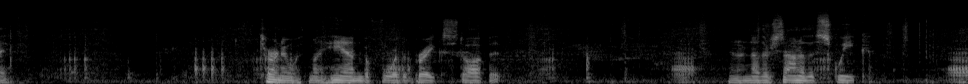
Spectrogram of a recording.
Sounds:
mechanisms
pawl

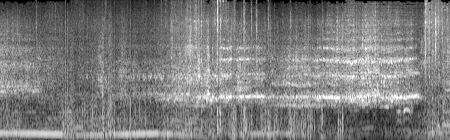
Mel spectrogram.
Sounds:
car passing by

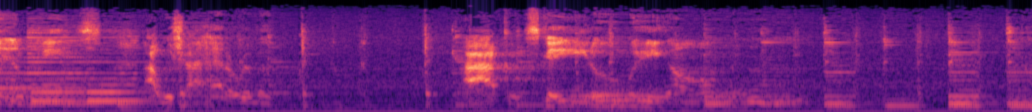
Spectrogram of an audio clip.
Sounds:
music

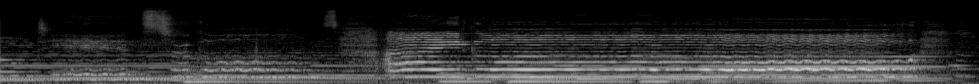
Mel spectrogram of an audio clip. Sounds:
female singing
music

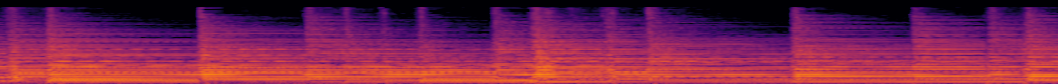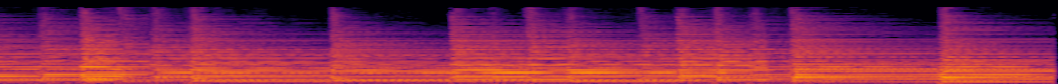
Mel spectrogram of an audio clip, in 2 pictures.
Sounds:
music

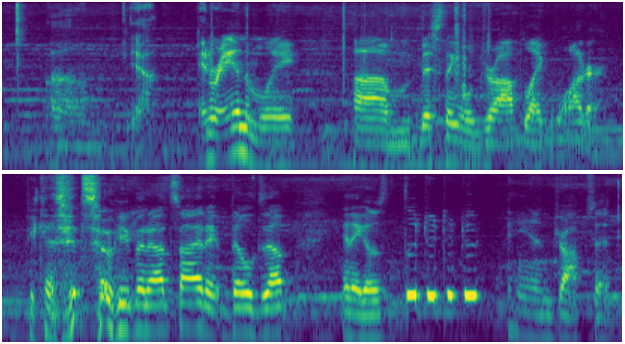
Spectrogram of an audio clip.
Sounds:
music
speech

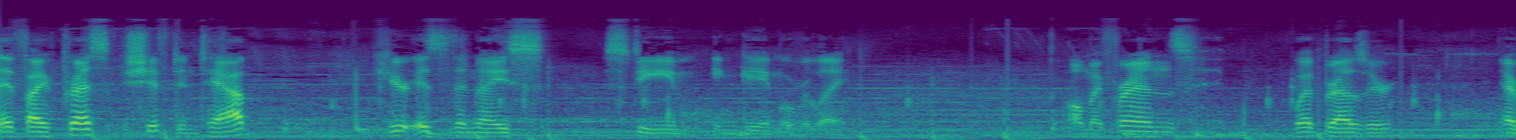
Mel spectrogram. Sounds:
music
speech

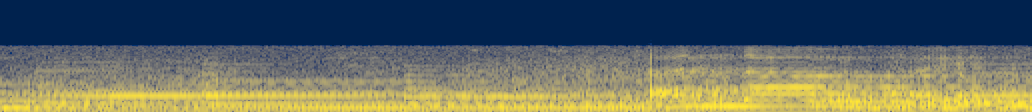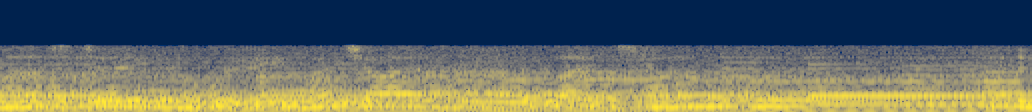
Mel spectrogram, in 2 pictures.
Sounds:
male singing
music

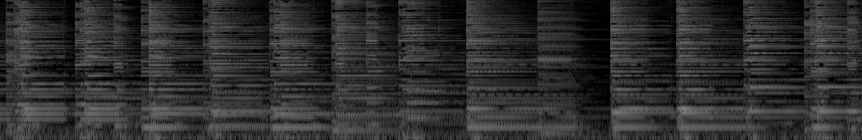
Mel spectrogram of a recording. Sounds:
music
piano
musical instrument

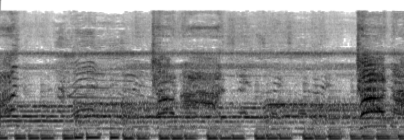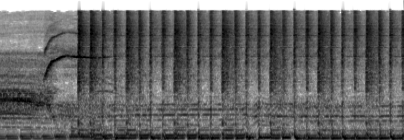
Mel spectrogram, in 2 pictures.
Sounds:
music
speech

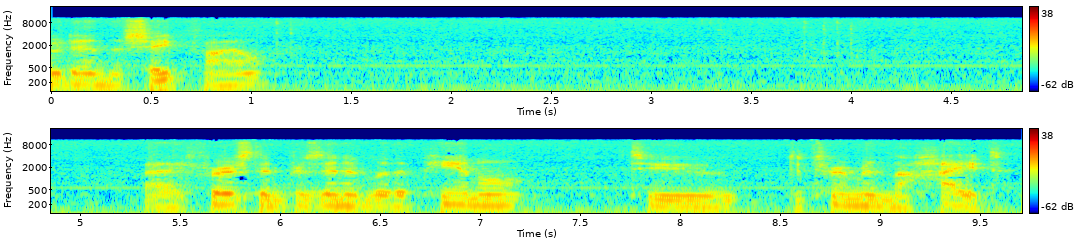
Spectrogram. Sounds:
speech

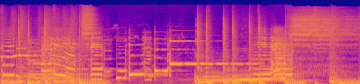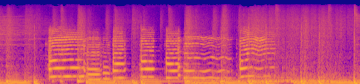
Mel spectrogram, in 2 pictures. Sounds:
music
rimshot
plucked string instrument
musical instrument
electric guitar
guitar
acoustic guitar

